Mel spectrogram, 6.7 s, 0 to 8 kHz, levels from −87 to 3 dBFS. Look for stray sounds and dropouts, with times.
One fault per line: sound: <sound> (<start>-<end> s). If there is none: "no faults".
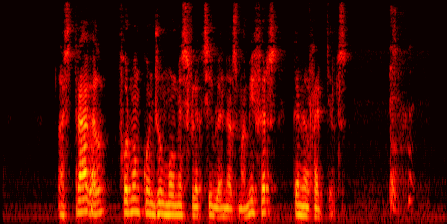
sound: cough (5.8-6.3 s)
